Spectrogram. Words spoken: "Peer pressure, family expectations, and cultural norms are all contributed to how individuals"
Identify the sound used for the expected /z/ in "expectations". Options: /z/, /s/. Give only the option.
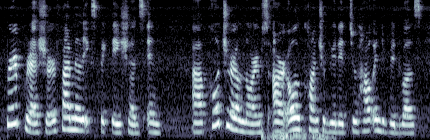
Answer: /s/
